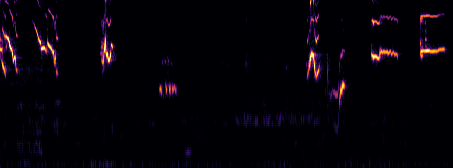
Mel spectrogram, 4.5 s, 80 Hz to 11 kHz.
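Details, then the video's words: Oriental magpie-robin singing in the erratic 'konslet' style, used to provoke another magpie-robin into opening its tail: scattered high whistled and twisting notes with pauses between them, over a low steady background hum. "CUKUP 3 MENIT BIKIN KACER MAU BUKA EKOR PAKAI SUARA KACER KONSLET INI"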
